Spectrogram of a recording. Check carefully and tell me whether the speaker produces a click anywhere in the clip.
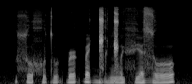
yes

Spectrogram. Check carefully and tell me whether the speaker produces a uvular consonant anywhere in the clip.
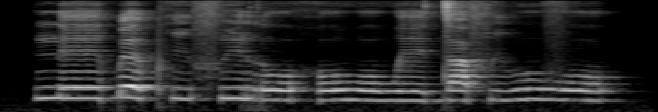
no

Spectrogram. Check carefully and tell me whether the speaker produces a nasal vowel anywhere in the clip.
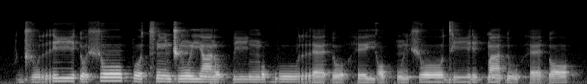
yes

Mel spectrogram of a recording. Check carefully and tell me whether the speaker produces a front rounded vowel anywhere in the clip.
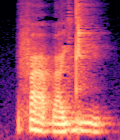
no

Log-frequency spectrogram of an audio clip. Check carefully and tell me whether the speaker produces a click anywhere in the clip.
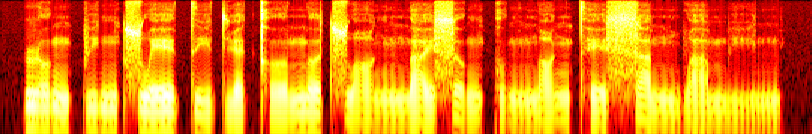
no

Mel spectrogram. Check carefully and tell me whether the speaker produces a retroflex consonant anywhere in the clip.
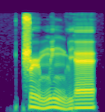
yes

